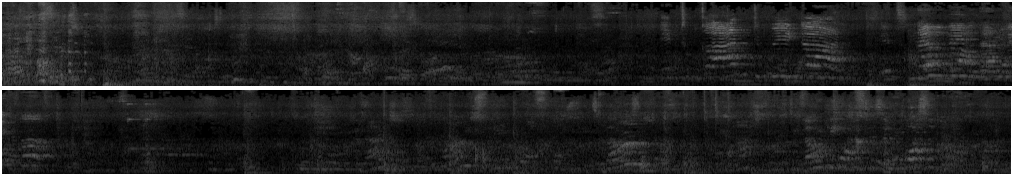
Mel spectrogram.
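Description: A woman speaks quietly to children nearby.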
